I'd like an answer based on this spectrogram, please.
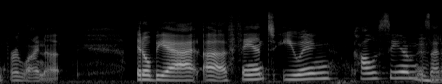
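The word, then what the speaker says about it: Fant-Ewing Coliseum: It'll be at Fant Ewing Coliseum. Is that how you say it? Yep. Fant Ewing Coliseum on ULM campus, and they do not have to apply for graduation.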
